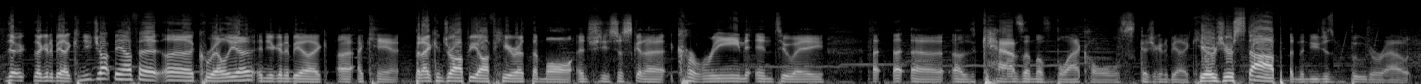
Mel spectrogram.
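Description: A man's voice: mid-range voice, fairly quick, a bit bright, soft background music, lightly acted. A man playing a chummy, easily exasperated desert alien scavenger, tipsy and rambling in improvised comedy. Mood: teasing. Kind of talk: improvised comedy role-play.

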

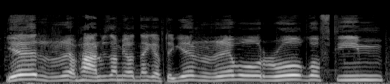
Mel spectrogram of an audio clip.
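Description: High-pitched guy cracking jokes on a radio show, dry close mic. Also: fairly even intonation, dry recording. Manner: playful, self-mocking, laughs often. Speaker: radio co-host. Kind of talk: joking radio banter. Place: radio studio.

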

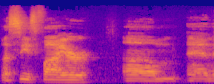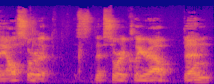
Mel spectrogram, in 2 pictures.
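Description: A man's voice: deep voice, steady tone, slow, sharp tone. A man co-hosting a casual history podcast, rambling and profane, with laughing asides, recorded at home. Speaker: podcast co-host. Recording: echoey home room.

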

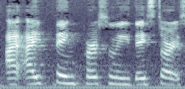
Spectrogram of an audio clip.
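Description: Woman from puerto rico chatting as a guest, bright voice, lots of ums. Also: on the high side, flat delivery, a little fast, slight background noise, poor audio. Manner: friendly, hesitant with many fillers. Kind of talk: casual interview chat.

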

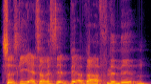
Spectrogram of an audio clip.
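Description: A man's voice: high voice, darkish tone, pitched above the performer's own voice. A man voicing a patient but firm ice cream seller in a children's story, mildly scolding.

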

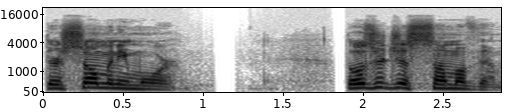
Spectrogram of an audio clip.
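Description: Candid high-voiced man preaching. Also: normal speed, dry recording. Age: middle-aged. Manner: conversational, candid preaching with personal stories. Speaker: associate pastor. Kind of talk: sermon.

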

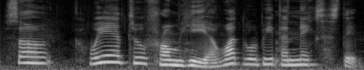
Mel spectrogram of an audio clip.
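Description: A woman's voice: mid-range voice, sing-song, slow, darkish tone. A woman hosting a conversational interview, effusive and appreciative in her manner. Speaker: podcast interviewer.

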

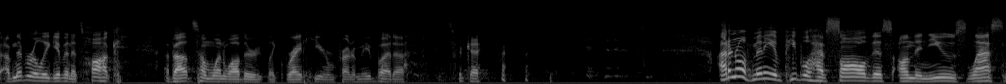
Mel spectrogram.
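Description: A preacher at a Sunday service, talking to the congregation in a relaxed, everyday way rather than a formal one. Phrases get repeated for emphasis, and "like" fills the gaps. The pitch sits in a middle range. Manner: casual, repeats phrases, frequent "like" fillers. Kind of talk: conversational sermon.

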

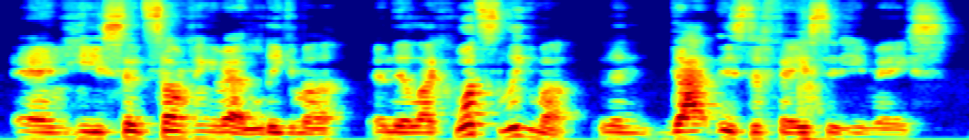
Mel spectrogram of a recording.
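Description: A man's voice: medium pitch, flat delivery, fast. A man as a guest on a casual gaming podcast, riffing playful jokes.

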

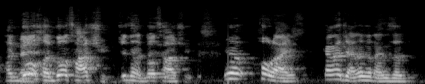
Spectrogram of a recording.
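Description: A man's voice: sits high, lively intonation, quick pace, echoey room. A young man, telling a funny story in casual chat, laughing and swearing freely.

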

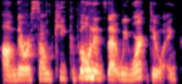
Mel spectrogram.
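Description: A woman co-hosting a podcast, telling stories in a rambling, animated casual chat. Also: fairly low pitch, normal speed. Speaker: podcast co-host.

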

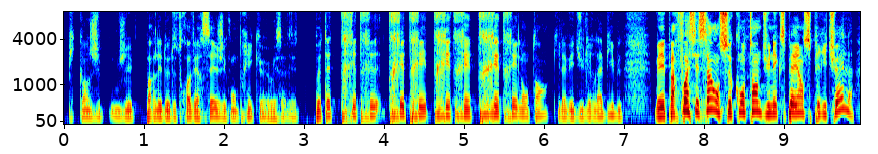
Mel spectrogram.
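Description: Male pastor, sermon, earnest exhorting delivery, repeats key phrases, somewhat high voice, dry close sound. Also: expressive, brisk, gravelly, no room sound.

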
